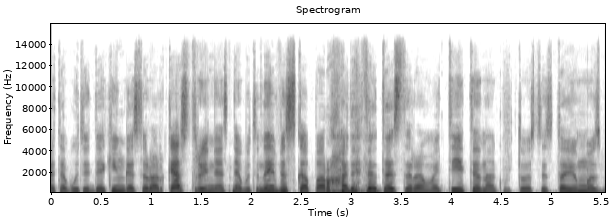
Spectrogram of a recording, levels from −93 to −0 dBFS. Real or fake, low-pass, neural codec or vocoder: fake; 14.4 kHz; vocoder, 44.1 kHz, 128 mel bands, Pupu-Vocoder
